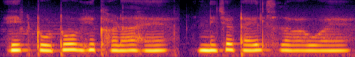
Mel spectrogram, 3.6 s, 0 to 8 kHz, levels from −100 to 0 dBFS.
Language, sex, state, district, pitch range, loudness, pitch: Hindi, female, Jharkhand, Deoghar, 250-260 Hz, -16 LUFS, 255 Hz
